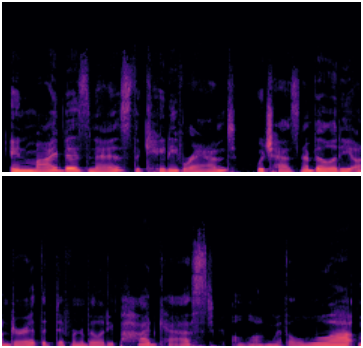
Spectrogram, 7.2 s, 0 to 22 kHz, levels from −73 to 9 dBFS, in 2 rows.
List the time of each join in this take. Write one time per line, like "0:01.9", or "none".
0:01.8
0:02.4
0:03.0
0:05.8

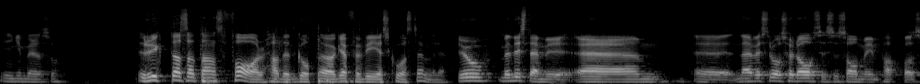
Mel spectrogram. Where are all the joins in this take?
0:04.5

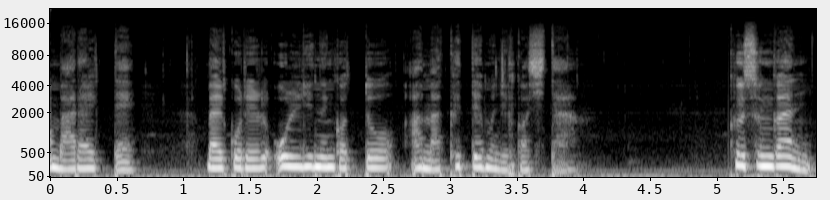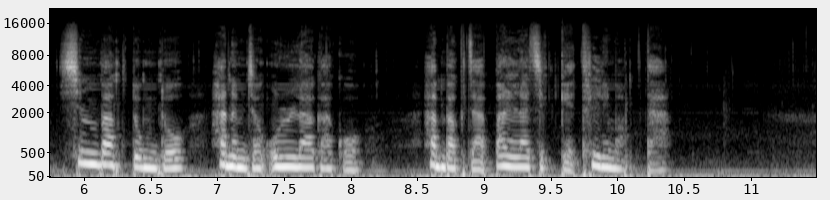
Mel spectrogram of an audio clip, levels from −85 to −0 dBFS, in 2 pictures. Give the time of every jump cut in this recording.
none

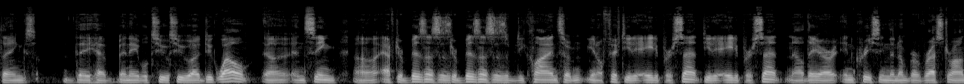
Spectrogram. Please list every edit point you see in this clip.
0:01.7
0:02.2
0:02.9
0:03.5
0:04.5
0:07.0

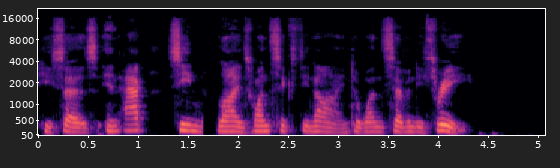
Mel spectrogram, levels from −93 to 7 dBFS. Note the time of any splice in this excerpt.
0:01.1
0:01.6

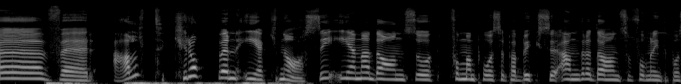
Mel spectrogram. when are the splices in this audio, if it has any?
0:04.4

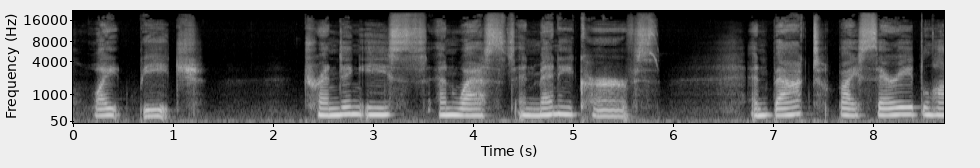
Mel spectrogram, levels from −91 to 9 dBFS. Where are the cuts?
none

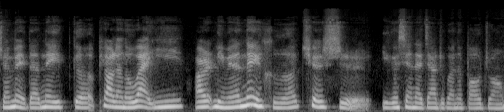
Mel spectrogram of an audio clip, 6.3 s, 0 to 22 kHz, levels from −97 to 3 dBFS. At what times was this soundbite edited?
0:02.3

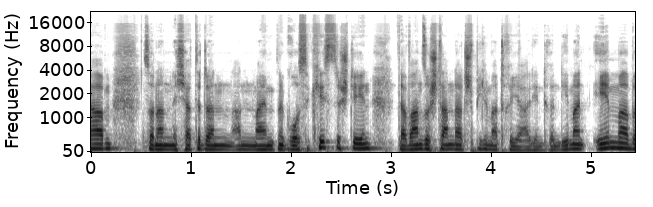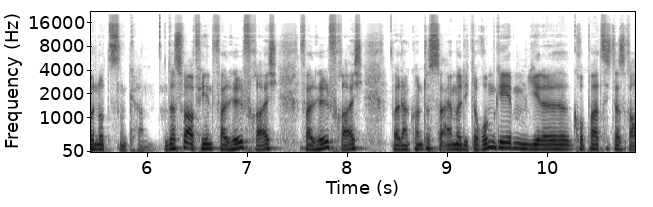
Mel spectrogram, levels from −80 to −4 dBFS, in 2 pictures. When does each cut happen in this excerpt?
0:01.9
0:07.5
0:09.2

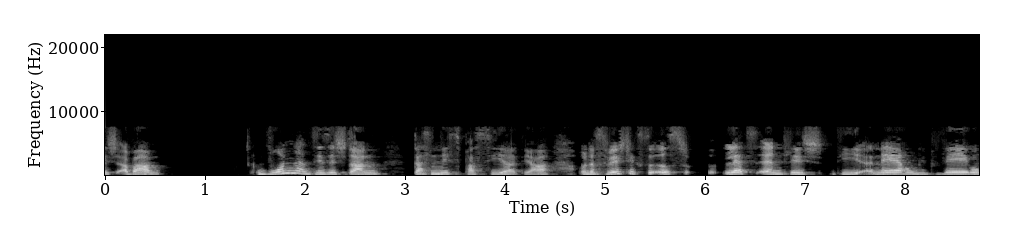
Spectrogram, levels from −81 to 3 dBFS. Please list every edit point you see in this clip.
0:03.3

